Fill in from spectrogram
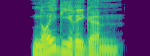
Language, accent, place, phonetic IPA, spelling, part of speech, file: German, Germany, Berlin, [ˈnɔɪ̯ˌɡiːʁɪɡəm], neugierigem, adjective, De-neugierigem.ogg
- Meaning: strong dative masculine/neuter singular of neugierig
